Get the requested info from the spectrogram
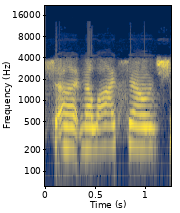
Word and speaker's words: naloxone: And naloxone, is it naloxone? Am I pronouncing that right? – Yeah, so it's interchangeable. It's naloxone, short Narcan.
